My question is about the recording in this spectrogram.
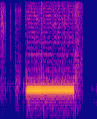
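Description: One steady telephone tone of about a second as a call is passed to another line, even in pitch and fairly loud, with faint line noise before and after.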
